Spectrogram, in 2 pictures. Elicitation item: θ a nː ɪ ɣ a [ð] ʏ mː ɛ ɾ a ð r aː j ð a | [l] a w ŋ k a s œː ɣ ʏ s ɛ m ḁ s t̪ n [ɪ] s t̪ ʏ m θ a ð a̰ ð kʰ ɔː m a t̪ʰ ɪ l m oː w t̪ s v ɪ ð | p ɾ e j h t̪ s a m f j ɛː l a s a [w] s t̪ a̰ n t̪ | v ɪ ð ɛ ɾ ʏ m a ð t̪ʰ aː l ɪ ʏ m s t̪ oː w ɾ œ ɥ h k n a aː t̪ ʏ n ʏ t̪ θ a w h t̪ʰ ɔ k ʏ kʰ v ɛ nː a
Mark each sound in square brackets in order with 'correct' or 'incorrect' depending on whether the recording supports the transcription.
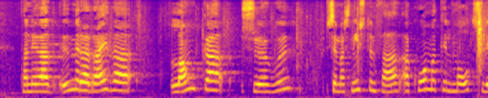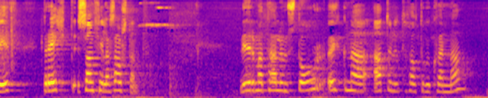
correct, correct, incorrect: i, correct

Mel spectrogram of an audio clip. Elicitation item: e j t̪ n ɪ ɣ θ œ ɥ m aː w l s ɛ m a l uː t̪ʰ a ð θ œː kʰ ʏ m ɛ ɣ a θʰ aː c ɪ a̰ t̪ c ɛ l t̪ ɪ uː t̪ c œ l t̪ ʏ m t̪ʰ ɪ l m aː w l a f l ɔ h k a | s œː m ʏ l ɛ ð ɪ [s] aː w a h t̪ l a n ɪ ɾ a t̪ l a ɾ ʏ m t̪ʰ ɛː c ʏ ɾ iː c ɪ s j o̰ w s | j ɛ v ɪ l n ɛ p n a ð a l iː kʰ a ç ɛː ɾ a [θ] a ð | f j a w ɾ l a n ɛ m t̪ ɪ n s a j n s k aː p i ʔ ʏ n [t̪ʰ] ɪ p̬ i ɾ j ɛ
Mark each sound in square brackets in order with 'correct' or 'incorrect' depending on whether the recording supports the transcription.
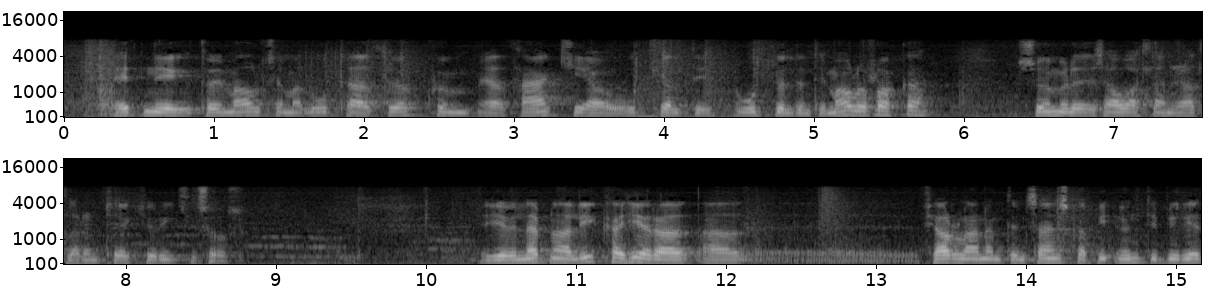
correct, incorrect: ð, incorrect: t̪

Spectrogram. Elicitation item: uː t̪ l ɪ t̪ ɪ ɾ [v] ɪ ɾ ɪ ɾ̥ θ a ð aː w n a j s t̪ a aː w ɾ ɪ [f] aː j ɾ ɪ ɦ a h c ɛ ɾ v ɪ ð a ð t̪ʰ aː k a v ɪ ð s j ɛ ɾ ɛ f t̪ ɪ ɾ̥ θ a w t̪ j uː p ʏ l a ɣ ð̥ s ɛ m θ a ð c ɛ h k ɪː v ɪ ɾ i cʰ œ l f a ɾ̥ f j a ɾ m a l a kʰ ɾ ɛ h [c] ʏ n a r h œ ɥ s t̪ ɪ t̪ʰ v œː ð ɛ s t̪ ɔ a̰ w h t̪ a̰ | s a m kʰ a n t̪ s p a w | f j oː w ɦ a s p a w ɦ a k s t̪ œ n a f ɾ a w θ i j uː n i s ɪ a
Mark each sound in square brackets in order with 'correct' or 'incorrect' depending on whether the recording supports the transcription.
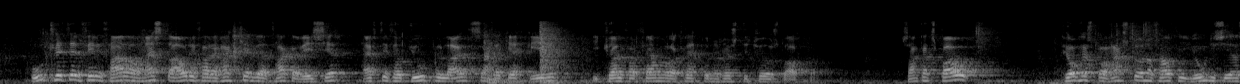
incorrect: f, correct, incorrect: p

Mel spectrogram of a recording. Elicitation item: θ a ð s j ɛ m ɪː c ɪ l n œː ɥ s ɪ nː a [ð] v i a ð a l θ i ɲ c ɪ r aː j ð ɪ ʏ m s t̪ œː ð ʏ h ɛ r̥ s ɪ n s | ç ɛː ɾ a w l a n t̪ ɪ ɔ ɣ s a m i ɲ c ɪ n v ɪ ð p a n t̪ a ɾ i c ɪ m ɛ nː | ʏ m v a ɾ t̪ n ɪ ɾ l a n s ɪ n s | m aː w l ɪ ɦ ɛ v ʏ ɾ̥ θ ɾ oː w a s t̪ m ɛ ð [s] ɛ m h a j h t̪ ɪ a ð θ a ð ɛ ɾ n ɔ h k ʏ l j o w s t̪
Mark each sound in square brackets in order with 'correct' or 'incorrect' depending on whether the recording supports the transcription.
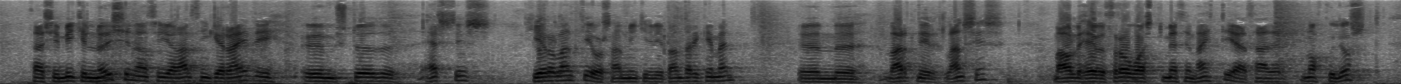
incorrect: θ, incorrect: θ

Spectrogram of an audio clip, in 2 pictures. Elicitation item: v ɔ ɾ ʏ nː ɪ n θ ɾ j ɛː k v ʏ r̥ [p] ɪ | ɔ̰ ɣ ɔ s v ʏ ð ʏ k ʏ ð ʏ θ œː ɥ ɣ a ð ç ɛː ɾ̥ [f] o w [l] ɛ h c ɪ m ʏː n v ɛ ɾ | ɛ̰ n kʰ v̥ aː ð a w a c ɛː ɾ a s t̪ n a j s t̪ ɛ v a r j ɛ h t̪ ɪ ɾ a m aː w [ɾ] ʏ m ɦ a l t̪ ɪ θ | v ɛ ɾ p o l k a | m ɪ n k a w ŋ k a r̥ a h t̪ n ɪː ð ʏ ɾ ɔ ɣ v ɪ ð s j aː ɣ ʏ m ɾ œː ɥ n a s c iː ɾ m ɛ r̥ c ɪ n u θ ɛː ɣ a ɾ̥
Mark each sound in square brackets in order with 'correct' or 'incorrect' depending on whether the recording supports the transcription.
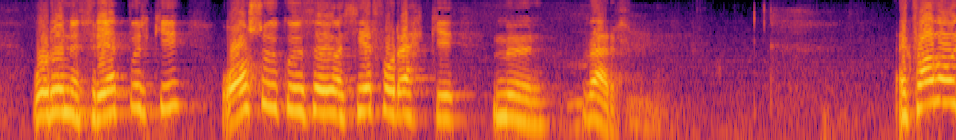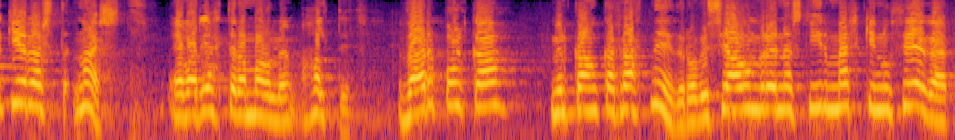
incorrect: c, correct, incorrect: ɾ, incorrect: l

